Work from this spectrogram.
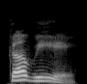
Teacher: The Voice Falls towards the end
